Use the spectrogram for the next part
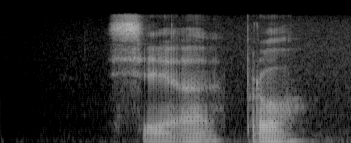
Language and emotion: Russian, neutral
